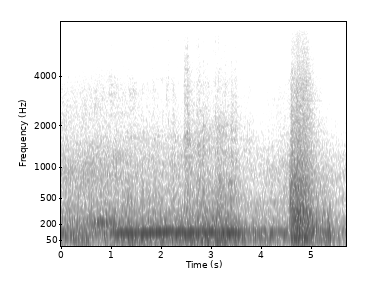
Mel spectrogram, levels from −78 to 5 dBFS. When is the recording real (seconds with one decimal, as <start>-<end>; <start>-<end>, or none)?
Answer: 0.0-4.2; 4.8-5.7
